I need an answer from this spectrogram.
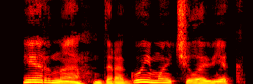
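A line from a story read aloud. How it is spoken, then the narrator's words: Sighing. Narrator (Russian): вздохнула Вика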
